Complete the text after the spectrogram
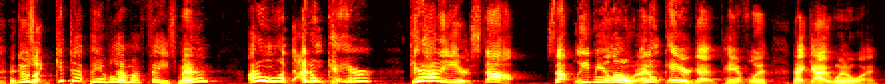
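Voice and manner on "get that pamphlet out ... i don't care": high-pitched agitated brush-off; mock fed-up protest, quick and high; irritated rebuff. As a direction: act out shooing someone away, voice pitched up. Acted dude rebuffing pamphlet man.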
